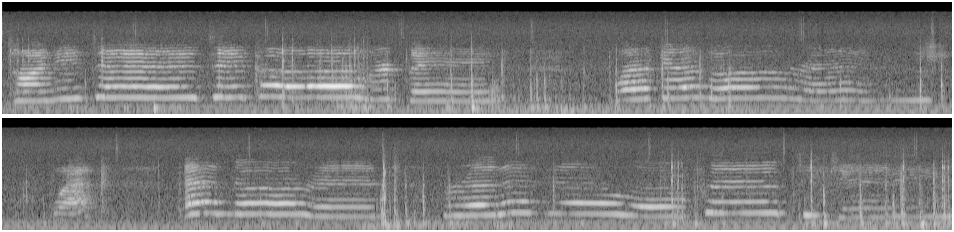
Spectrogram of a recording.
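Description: A young girl singing in short phrases with long held notes, in three bursts with pauses between them.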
